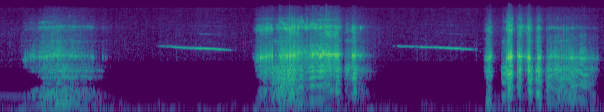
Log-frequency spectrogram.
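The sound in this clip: A voice performs loud rasping snores, with a thin high whistle sliding downward between the snores, in a repeating snore-and-whistle cycle; the final snores are choppier and more broken.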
